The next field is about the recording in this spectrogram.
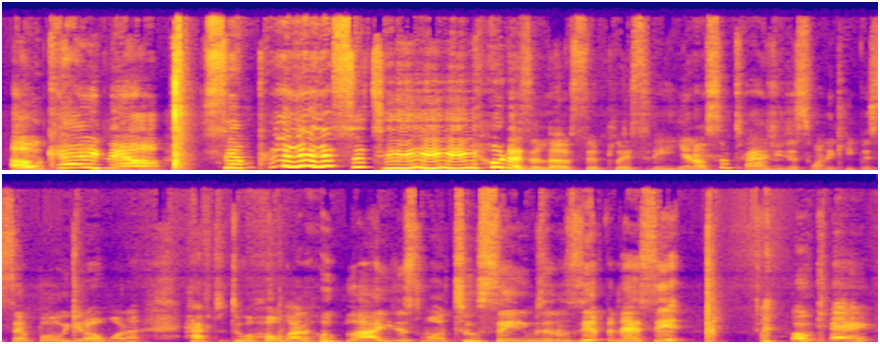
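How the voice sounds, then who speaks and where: A middle-aged woman from the American Midwest, chatting excitedly to camera as a sewing vlogger, gushing and quick with asides. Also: medium pitch, a little hiss or hum. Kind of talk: casual chat to camera.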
